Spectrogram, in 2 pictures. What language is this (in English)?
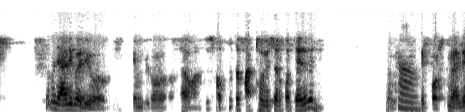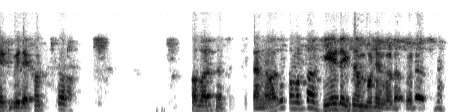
Odia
